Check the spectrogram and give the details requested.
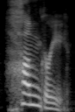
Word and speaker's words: hungry: Now, for the word hungry, you really need that sound, that H sound.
